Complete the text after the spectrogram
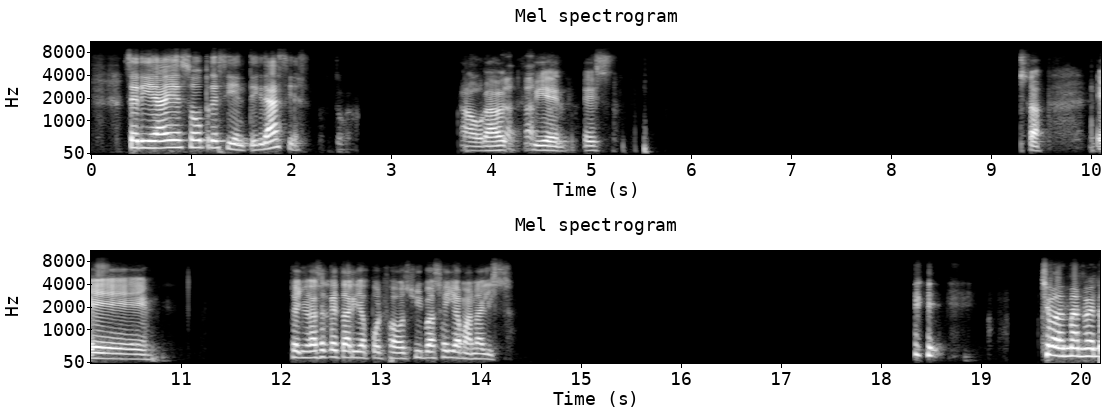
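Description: A woman speaks with animation over an online call, in bursts with pauses.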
